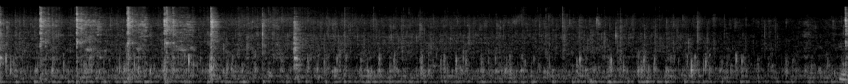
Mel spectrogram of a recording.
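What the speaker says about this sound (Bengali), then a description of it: "আমি ফোড়ন দিয়ে দিচ্ছি কালো জিরে। ভালো করে এটাকে আমি ভেজে নেব।" Black cumin seeds frying in hot oil for a tempering, giving a steady close crackle and sizzle with a few sharp spoon-against-pan clinks near the start.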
